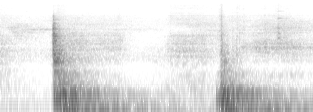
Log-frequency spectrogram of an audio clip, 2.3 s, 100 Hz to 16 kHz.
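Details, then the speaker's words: GM 10-bolt rear end during a rebuild for pinion bearing and crush sleeve replacement after over-crushing: two heavy metal clunks as the pinion is rocked by hand, showing far too much ring and pinion backlash. "that's what we call the backlash it's the space in between the pinion gear which this is attached to or part of and the ring gear which makes the tires go around this is massive not supposed to be anywhere close to that"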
